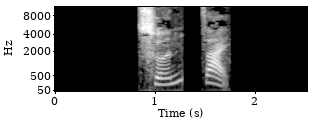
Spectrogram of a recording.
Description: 10. 存在 – cúnzài – tồn tại
Cách đọc:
